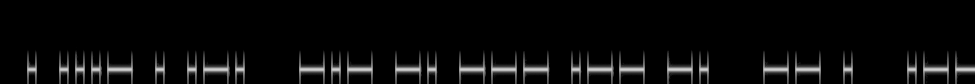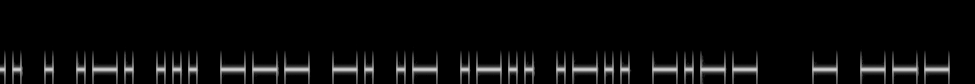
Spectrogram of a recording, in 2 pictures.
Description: Morse code, heard as a keyed tone, about 15 wpm, 700 Hz. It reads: EVER KNOWN ME PERSONALLY TO
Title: Sentences from Top 1400 Words 15wpm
